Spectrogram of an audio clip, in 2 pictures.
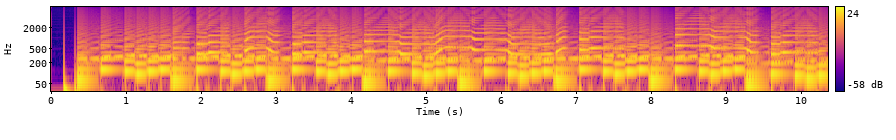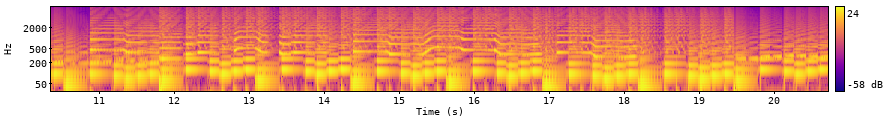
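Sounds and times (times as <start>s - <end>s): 
MOS6581R4 SID chip intro music: 0.4s - 20.7s.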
